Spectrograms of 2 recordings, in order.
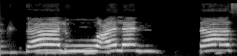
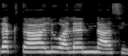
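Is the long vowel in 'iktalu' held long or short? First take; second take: long; short. First: The vowel of 'lu' is held long. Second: The vowel of 'lu' is cut short. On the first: The speaker calls it right. "पूरा वाव मद्दा करेंगे" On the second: The speaker calls it wrong. "लू पे वाव मद्दा नहीं करते पूरा"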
